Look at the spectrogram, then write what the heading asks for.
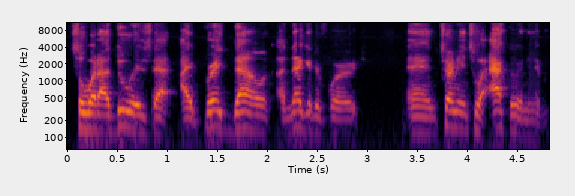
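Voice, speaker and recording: Man, 40s, interview guest on a call, laid-back storyteller, dry close sound, middle pitch. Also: brisk, no room sound. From Haiti, raised in Brooklyn, New York. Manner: relaxed, many filler ums, storytelling. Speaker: author guest. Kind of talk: casual interview talk. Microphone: video call.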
